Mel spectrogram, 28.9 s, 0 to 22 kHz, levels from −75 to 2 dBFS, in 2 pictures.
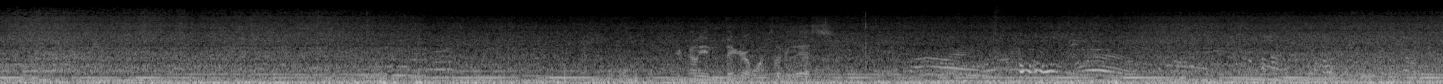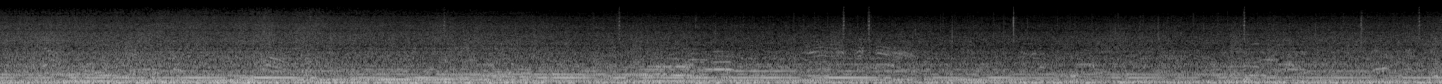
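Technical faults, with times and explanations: No technical faults detected.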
